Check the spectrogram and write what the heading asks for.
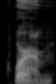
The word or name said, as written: worm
